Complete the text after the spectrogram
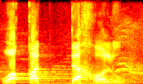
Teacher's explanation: Kita baca waqad dakhalu. Seolah-olah dal pertama tu tidak ada. Dan qalqalahnya tak adalah. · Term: idgham mutamasilain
